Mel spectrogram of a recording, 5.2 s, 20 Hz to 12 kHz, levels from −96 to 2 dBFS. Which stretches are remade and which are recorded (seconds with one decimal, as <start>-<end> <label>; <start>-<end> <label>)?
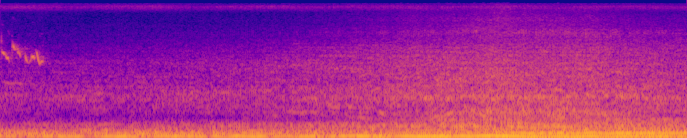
0.0-0.5 recorded; 0.5-1.0 remade; 1.0-1.5 recorded; 1.5-4.6 remade; 4.6-5.2 recorded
